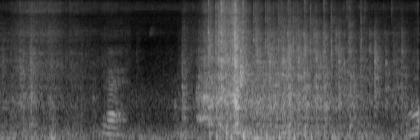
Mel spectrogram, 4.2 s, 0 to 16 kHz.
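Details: 1988 MTD self-propelled mower starting for the first time after the head was refitted, running on premixed two-stroke gas because of water in the fuel. It is quiet until the engine fires, then gives a rough but steady single-cylinder buzz; it runs not too bad.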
